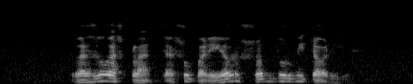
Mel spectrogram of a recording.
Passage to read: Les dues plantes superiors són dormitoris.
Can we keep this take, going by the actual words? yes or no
yes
